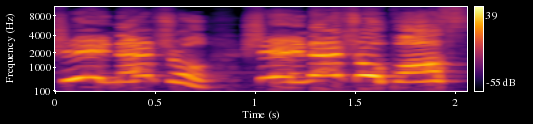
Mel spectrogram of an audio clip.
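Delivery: very high, very loud, rushed, frantic panicked shriek. Voicing a naked clown running to the boss: screeching in panic. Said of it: "he just screeches".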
